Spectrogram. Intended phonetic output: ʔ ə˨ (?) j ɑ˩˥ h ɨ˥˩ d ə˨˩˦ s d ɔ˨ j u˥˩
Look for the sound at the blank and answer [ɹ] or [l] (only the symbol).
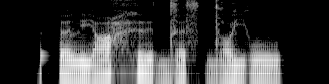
l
